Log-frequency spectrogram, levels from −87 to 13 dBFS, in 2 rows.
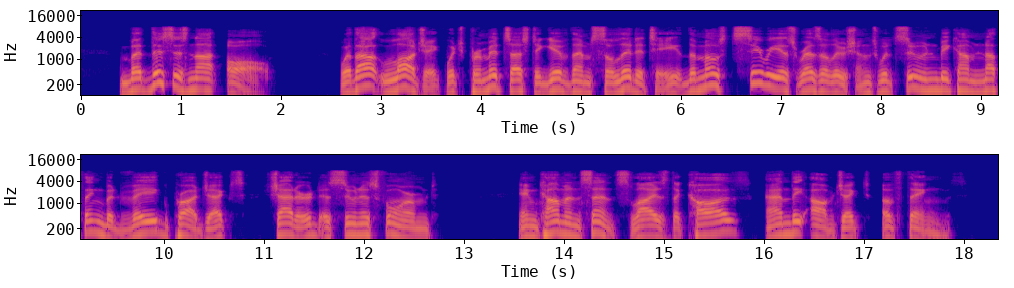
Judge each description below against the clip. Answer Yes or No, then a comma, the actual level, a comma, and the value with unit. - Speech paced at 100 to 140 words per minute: Yes, slow, 135 wpm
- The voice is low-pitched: Yes, low, 130 Hz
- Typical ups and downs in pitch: Yes, average, 5.0 semitones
